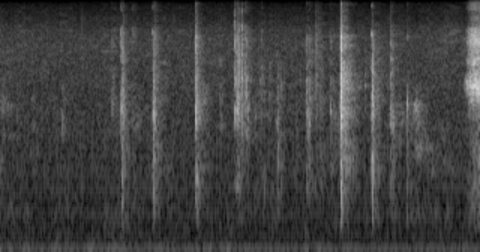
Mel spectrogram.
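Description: Computer keyboard being typed on: a short run of separate key clicks at an uneven pace.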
